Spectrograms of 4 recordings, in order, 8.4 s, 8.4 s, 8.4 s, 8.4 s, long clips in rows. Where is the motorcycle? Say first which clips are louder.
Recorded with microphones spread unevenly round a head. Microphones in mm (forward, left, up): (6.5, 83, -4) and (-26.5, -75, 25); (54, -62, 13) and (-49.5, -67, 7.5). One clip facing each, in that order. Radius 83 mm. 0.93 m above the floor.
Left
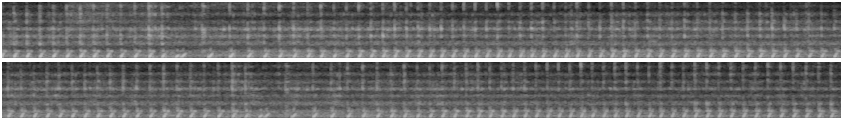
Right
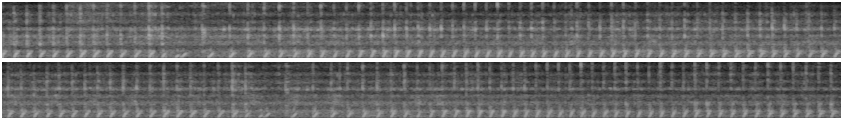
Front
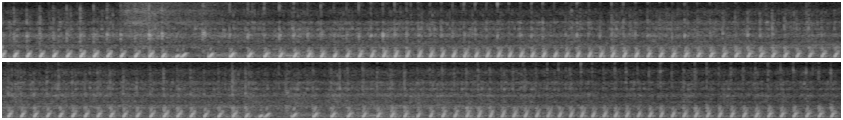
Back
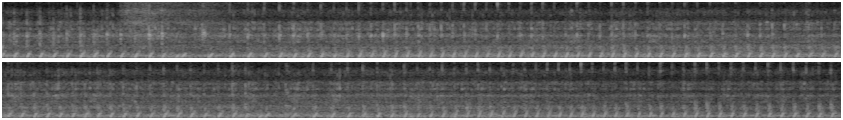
Left 6 dB, front 7 dB; 75° left; by 8.4 s 80° left.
